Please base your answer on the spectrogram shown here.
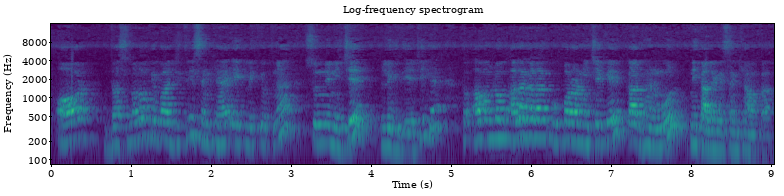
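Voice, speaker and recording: A male math teacher, explaining a classroom lesson slowly and step by step to children. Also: sits high, dark tone. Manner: slow, repetitive explaining, addresses children directly. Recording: very echoey room, mic far off.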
